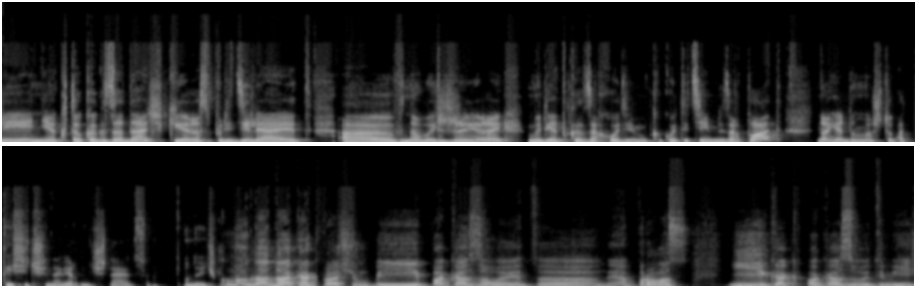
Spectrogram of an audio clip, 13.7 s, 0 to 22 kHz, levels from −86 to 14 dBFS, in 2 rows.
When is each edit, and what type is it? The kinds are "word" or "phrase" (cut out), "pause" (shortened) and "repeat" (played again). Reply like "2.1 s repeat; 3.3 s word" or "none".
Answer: 3.3 s word; 6.7 s word; 7.4 s word; 8.7 s word; 9.2 s word; 11.4 s word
